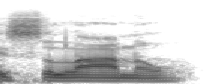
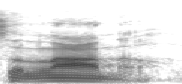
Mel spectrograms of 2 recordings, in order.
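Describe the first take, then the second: First: "Solana" ending in an OH sound; own accented pronunciation. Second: "Solana" ending in an UH sound; corrected pronunciation. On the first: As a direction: say "Solana" as so-LAH-noh. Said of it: "this is my accent". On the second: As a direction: say "Solana" as so-LAH-nuh. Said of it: "when I say Solana, it's Solana". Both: Shown as a demonstration.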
